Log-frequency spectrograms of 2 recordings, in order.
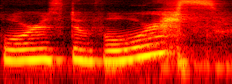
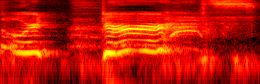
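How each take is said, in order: First: The second part sounds like 'divorce'. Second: The second part sounds like 'durves'. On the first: The speaker calls it wrong. "when I see it spelled, I always go hors divorce" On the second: The speaker calls it right. "And David's like, it's hors d'oeuvres"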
